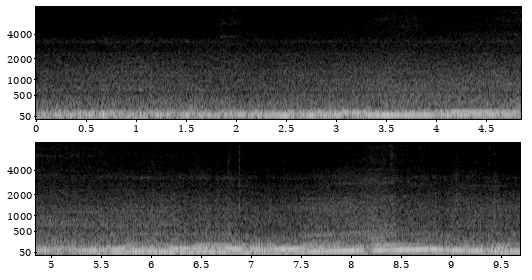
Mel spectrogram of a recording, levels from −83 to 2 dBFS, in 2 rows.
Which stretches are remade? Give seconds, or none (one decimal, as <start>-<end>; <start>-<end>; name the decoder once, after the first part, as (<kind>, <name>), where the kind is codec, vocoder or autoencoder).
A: 1.8-4.0 (vocoder, BigVGAN v2)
